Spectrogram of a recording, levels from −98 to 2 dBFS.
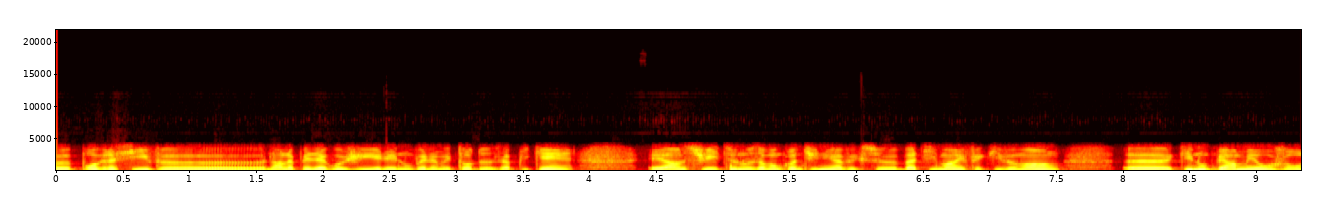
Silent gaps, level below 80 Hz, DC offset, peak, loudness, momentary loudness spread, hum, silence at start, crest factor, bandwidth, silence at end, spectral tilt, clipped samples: none; -66 dBFS; under 0.1%; -2 dBFS; -20 LUFS; 8 LU; none; 0 s; 18 dB; 4.3 kHz; 0 s; -10 dB/octave; under 0.1%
